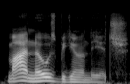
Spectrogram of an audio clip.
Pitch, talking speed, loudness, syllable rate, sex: 130 Hz, 230 wpm, -20 LUFS, 5.0 syllables/s, male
